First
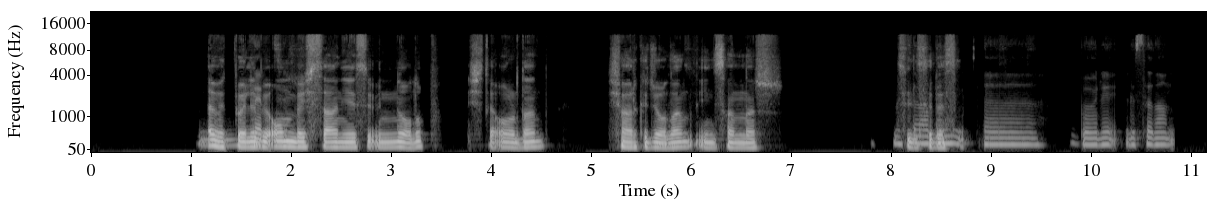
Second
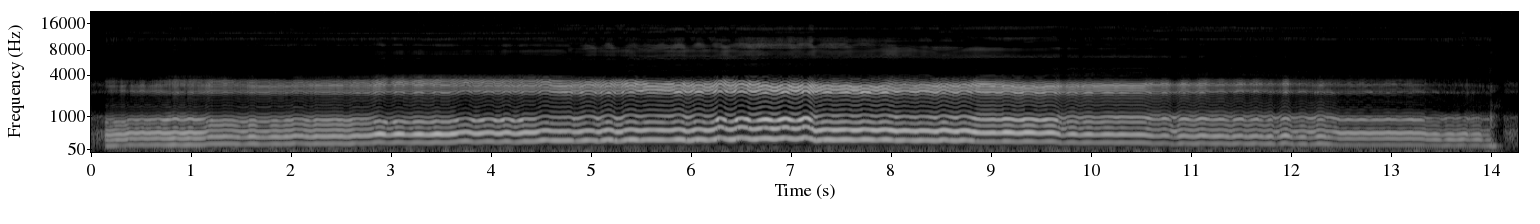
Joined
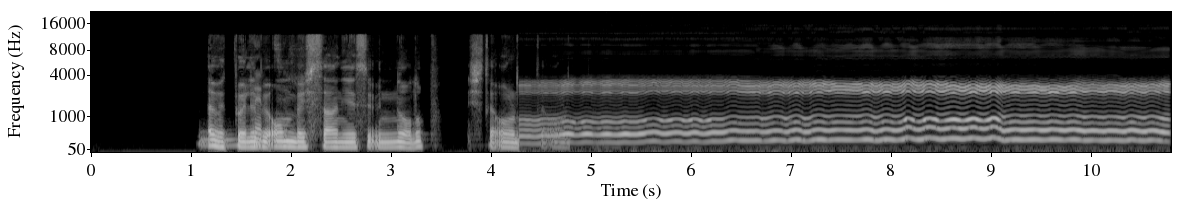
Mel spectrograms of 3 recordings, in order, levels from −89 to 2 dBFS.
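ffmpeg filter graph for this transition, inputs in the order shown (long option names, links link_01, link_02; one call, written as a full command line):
ffmpeg -i cue0.wav -i cue1.wav -filter_complex "[0:a]apad=whole_dur=10.8,atrim=end=10.8,atrim=end=4.282[link_01];[1:a]atrim=start=2.398:end=8.92[link_02];[link_01][link_02]acrossfade=duration=0.004:curve1=hsin:curve2=hsin,asplit=2[link_03][link_04];[link_04]afade=type=in:start_time=3.93:duration=0.01,afade=type=out:start_time=4.28:duration=0.01,aecho=0:1:510|1020:0.223872|0.0335808[link_05];[link_03][link_05]amix=inputs=2:normalize=0" out.wav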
